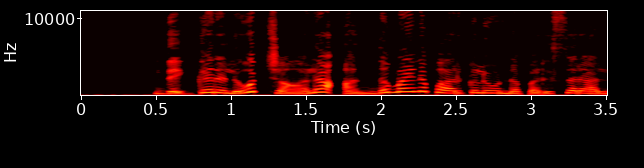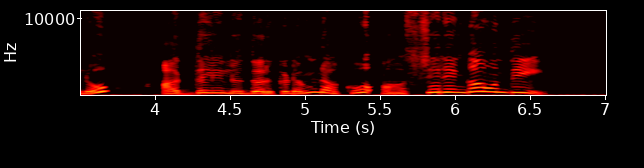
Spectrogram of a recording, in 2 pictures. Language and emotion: Telugu, surprised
